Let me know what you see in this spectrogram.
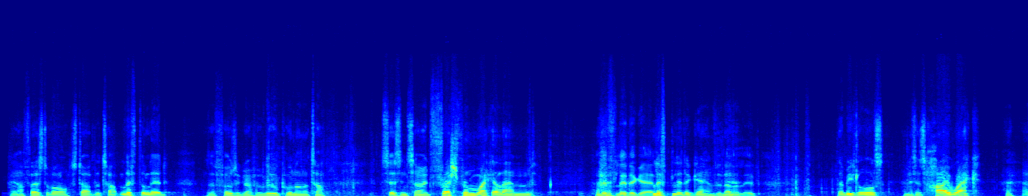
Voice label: Spoken Word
